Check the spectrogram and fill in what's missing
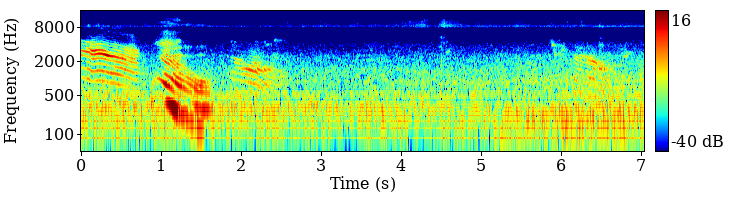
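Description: A lost pet cat meows several times, with loud, close drawn-out calls near the start and a fainter meow later, over quiet background noise.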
